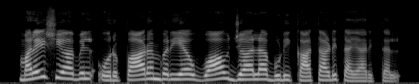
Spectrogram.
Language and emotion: Tamil, neutral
